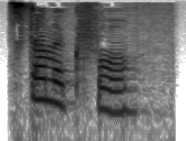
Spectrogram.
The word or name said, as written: stomachful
